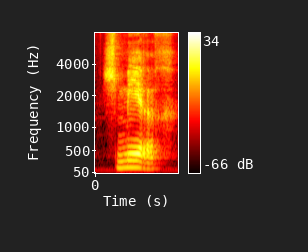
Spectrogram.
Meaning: dirty, filthy, grubby
- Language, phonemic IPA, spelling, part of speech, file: Dutch, /ˈsmɛrəx/, smerig, adjective, Nl-smerig.ogg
